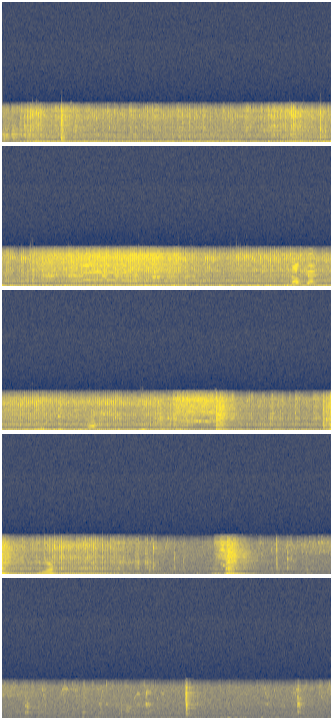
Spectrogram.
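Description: Ford farm tractor engine running hard under load, straining to pull a tree's root out of the ground. It starts abruptly, gets louder about five seconds in, and drops away after about twenty-two seconds.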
